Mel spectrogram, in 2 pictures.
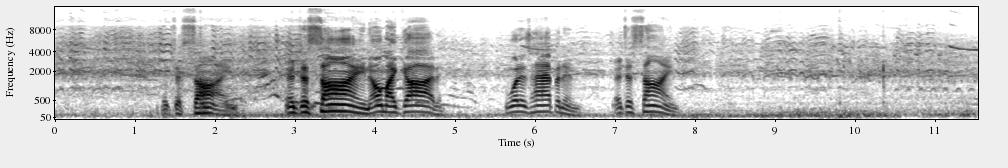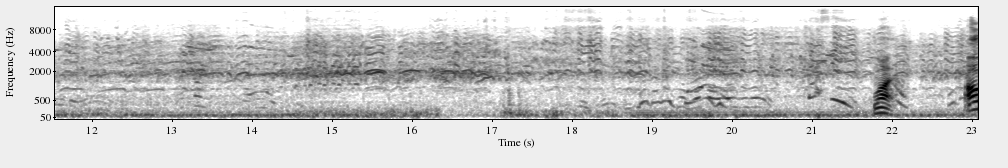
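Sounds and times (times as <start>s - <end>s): gulls squawking: 0.0s - 23.0s
steady low rumble: 1.4s - 16.4s.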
